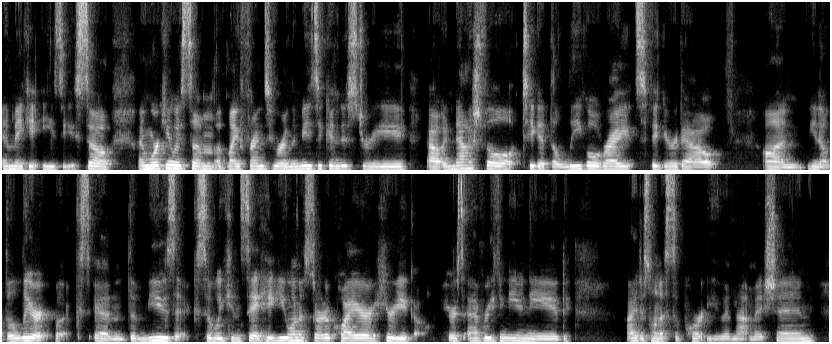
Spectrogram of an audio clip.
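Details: Adult woman; Normal speech.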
